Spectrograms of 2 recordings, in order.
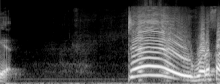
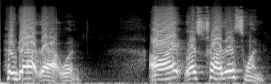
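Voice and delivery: ordinary delivery

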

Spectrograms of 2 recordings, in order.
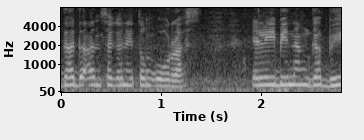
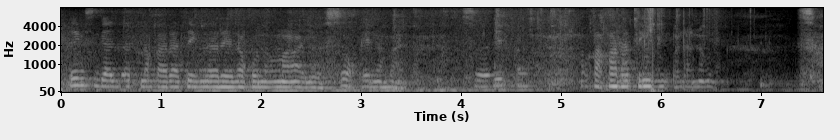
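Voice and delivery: very soft late-night talk; hushed; 9 dB quieter than usual. Real, not acted. Everyone asleep, late at night.

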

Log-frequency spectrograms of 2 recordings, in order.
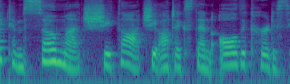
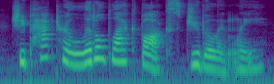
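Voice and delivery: usual speaking voice

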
